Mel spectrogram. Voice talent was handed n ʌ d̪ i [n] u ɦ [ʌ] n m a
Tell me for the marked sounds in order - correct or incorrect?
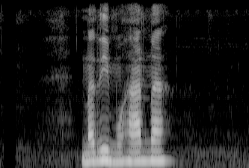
incorrect, incorrect

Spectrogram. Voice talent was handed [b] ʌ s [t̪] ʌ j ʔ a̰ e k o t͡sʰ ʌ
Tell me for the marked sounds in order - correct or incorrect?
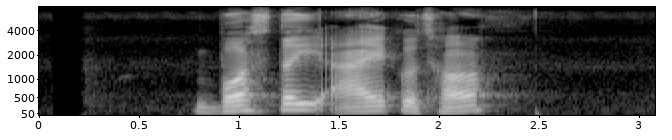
correct, incorrect

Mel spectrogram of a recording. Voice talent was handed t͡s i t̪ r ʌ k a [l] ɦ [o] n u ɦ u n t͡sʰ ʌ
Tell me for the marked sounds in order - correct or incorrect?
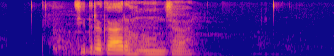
incorrect, incorrect

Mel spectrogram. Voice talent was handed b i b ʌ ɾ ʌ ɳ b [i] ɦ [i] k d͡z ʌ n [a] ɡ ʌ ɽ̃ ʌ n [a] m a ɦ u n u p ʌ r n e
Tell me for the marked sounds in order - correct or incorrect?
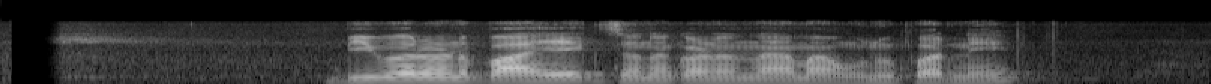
incorrect, incorrect, incorrect, correct

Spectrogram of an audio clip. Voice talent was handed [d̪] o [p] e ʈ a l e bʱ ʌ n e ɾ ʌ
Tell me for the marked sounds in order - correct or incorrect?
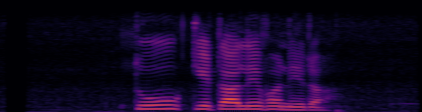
incorrect, incorrect

